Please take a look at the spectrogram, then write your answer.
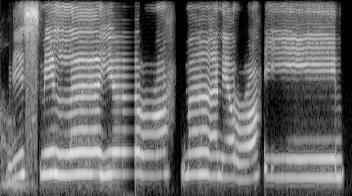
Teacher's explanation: La dengan ma itu sama ya, 2 harokat. Jadi la-nya tidak lebih panjang dari ma, sama. Sinnya didesiskan dulu ya.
